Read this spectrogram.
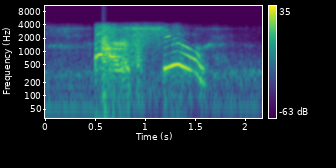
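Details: Spring allergy sneezing fit: one loud, explosive sneeze with a falling voiced tail, part of a very long sneezing attack.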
